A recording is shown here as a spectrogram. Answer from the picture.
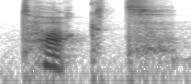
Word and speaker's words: talked: have the t sound if the last consonant of the word is voiceless then the ed is pronounced as a t be careful not to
